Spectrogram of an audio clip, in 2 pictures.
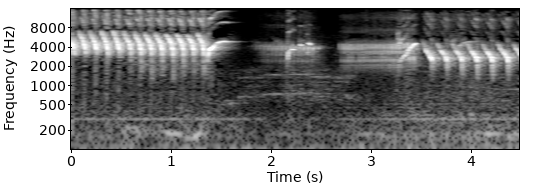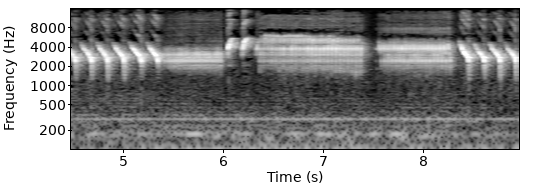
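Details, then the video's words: Canary in strong singing form used to lure other birds: rapid falling notes, a brief pause, then repeated downslurred syllables and high buzzy trilled rolls, continuing energetically. "kenari gacor#canary #canarysinging #canarysingingsong"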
